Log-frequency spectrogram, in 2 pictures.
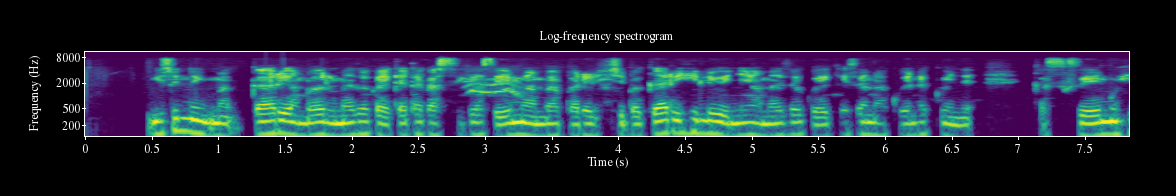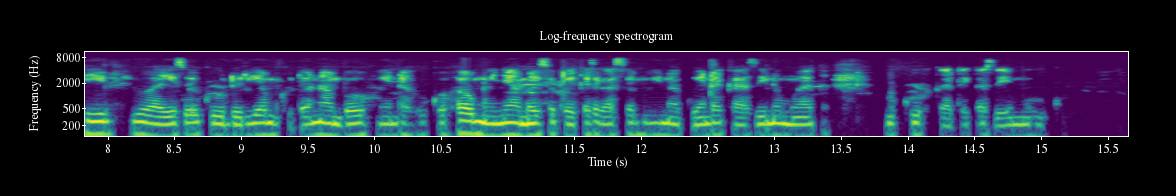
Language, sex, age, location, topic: Swahili, male, 25-35, Nakuru, finance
